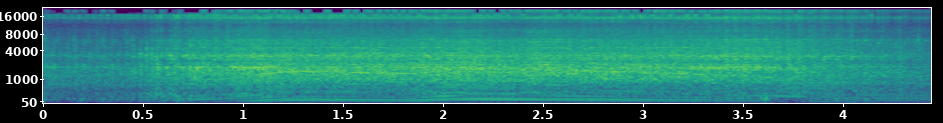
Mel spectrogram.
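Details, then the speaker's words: VAZ 2112 with 2111 engine, clean and fully warmed up, steady even idle with one smooth rev blip, no smoke, no misses or knocks; healthy, before a compression test. "не дымит. Работает ровно."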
